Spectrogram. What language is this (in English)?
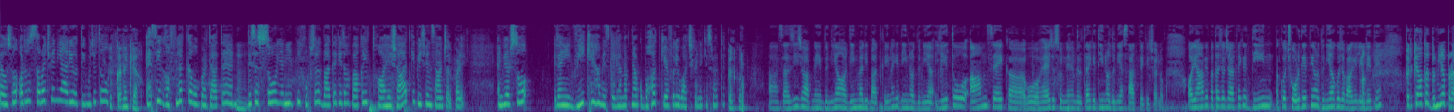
Urdu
